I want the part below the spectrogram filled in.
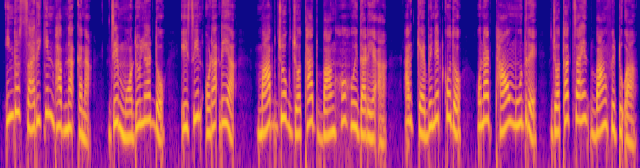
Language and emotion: Santali, fearful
